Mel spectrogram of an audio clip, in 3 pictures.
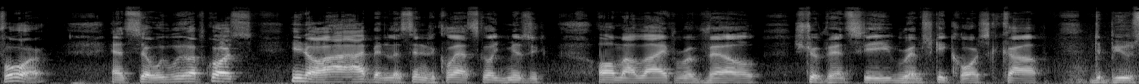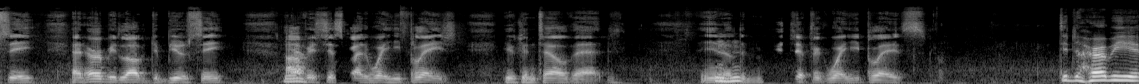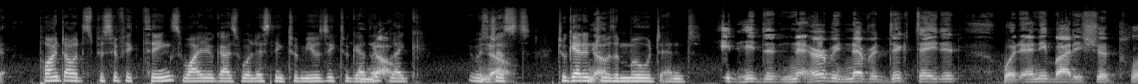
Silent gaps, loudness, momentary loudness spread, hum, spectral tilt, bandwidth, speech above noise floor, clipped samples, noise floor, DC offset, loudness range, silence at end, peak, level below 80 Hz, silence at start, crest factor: none; -19 LUFS; 15 LU; none; -5 dB/octave; 16 kHz; 28 dB; under 0.1%; -47 dBFS; under 0.1%; 7 LU; 0 s; 0 dBFS; -48 dBFS; 0 s; 18 dB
